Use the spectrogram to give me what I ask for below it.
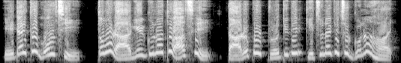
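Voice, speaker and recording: A woman's voice: high-pitched, wildly swooping pitch, brisk, a little mellow, dry recording, studio quality. A woman playing a sly, persuasive friend in a cartoon, coaxing and insinuating. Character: sly, persuasive friend tempting someone back to sin.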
